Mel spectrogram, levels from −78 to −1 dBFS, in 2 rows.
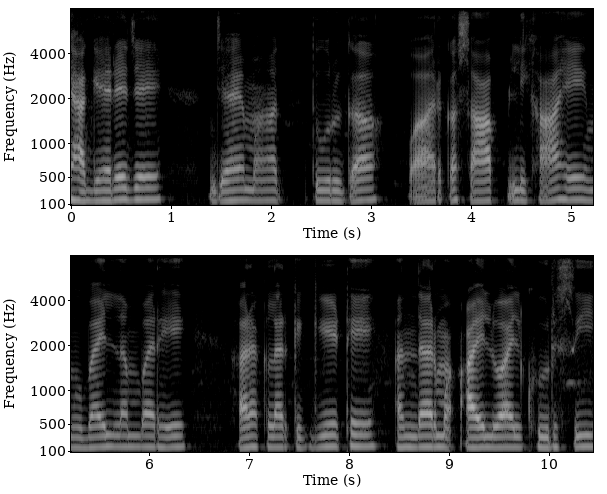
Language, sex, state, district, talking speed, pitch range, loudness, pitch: Hindi, male, Chhattisgarh, Korba, 140 wpm, 155-165 Hz, -35 LUFS, 155 Hz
